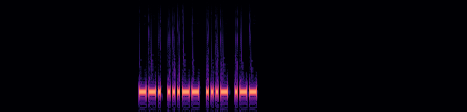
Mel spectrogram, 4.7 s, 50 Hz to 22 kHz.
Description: Morse code, heard as a keyed tone, about 51 wpm, 700 Hz. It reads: G3VW
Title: DXCC-100 Call Signs - 4 Characters - Repeated 2x - 50wpm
